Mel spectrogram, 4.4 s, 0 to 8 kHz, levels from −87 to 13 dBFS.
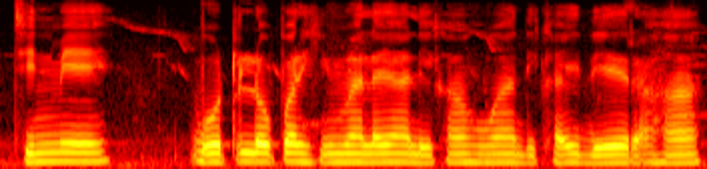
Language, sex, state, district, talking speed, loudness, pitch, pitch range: Hindi, male, Uttar Pradesh, Lalitpur, 120 wpm, -16 LUFS, 145 Hz, 135-150 Hz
